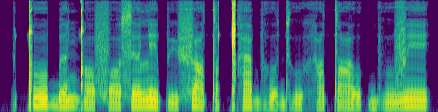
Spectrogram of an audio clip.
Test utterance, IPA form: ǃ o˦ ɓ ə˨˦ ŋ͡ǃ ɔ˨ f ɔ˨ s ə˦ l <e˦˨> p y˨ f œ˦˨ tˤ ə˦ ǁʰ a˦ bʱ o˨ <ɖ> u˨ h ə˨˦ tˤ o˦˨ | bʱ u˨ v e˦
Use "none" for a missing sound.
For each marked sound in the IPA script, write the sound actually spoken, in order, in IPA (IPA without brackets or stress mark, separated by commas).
e˦˨, dʱ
